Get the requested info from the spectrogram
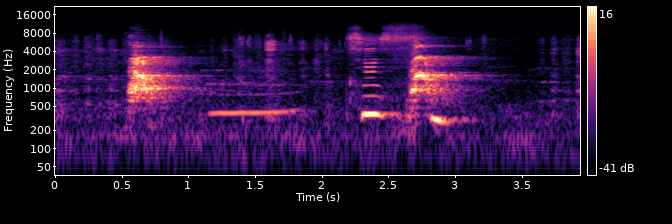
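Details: Belgian Malinois barking twice, sharp and loud, with a thin drawn-out whine between them, as a person orders it to go inside.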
